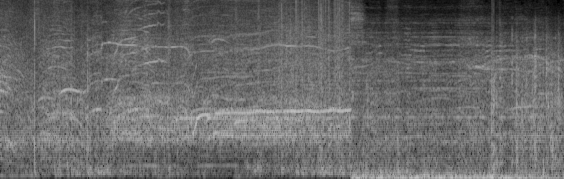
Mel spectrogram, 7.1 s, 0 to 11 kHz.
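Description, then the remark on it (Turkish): Fireworks burst repeatedly over a large crowd at the New Year's fireworks display at Sydney Harbour, where over a million people filled the shore. Sharp cracks and booms are layered on a steady roar of cheering voices and whistling rockets, loud and continuous throughout. “Sydney limanındaki havai fişek gösterisi için 1 milyonu aşkın kişi sahili doldurdu.”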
